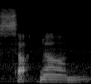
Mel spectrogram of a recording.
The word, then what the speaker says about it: Sat Nam: kundalini yoga it's called satnam sat is s-a-t but it's pronounced like the a it's like ah so it's like sat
